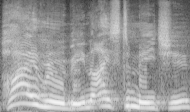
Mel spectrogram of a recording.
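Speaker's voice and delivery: voice used for talking to toddlers. Showing how they greeted a mum's baby daughter: talking-to-kids voice. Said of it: "That's my best kid's voice".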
